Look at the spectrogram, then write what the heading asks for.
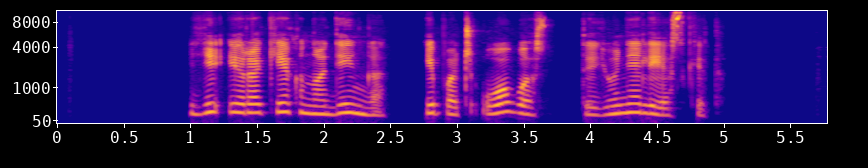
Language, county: Lithuanian, Šiauliai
